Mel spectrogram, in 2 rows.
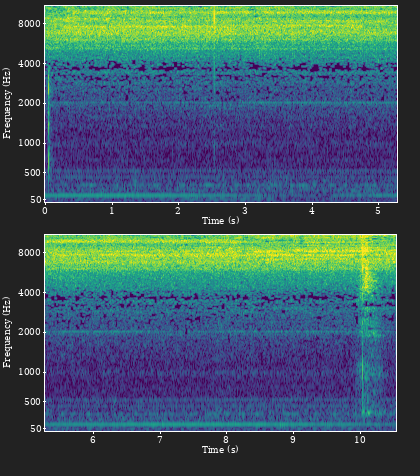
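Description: The plastic power button of a Feel Life Mini-Air 360 mesh nebulizer clicks once at the start and once at the very end. Between the clicks the nebulizer runs almost silently as it mists, and only a faint steady hiss and low hum are heard.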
